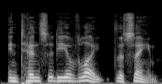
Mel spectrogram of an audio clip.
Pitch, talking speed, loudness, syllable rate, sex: 145 Hz, 185 wpm, -16 LUFS, 5.4 syllables/s, male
